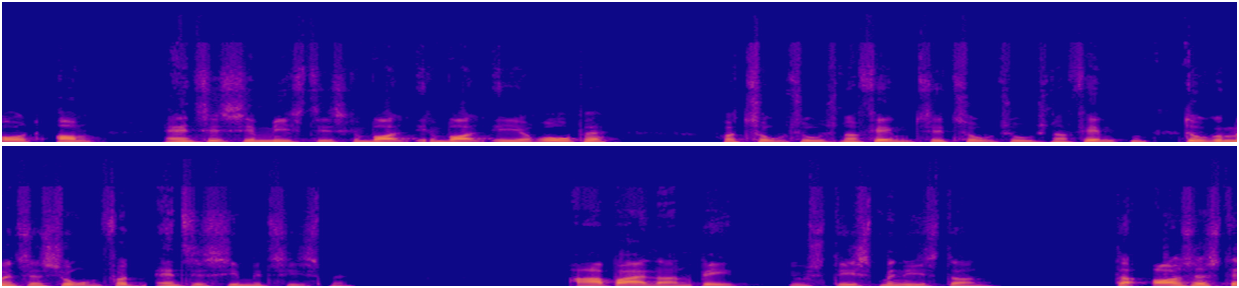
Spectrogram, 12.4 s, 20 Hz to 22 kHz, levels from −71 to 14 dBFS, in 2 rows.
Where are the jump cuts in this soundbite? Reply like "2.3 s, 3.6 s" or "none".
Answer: 2.1 s, 5.9 s, 6.9 s, 9.6 s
